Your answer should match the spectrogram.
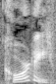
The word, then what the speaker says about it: Korte: My guests today are Riverfest Executive Director DeAnna Korte. You said it right the first time. Korte?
